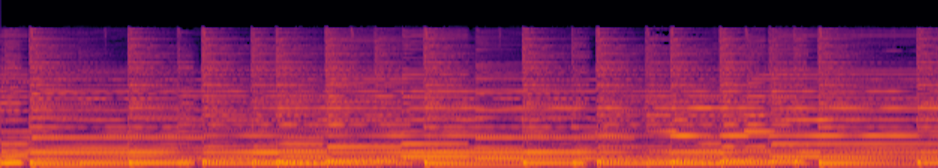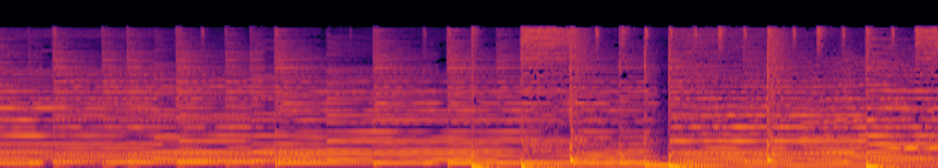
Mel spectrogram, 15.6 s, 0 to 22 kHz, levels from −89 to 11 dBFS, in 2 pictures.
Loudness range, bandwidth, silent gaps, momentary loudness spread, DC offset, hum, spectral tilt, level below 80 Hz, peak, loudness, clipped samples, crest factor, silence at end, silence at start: 2 LU; 11.5 kHz; none; 4 LU; under 0.1%; none; -5 dB/octave; -28 dBFS; -2 dBFS; -19 LUFS; under 0.1%; 16 dB; 0 s; 0 s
